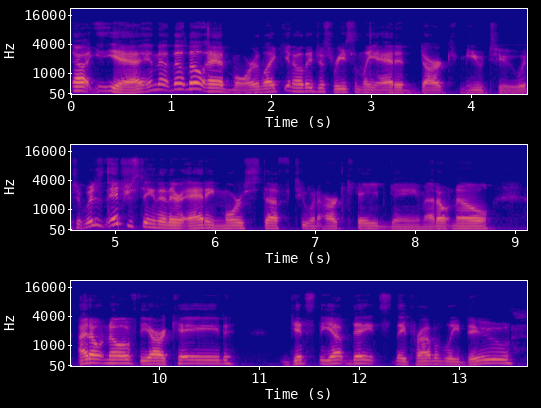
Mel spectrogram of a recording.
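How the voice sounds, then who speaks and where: A man with a stuffy nose co-hosting a casual gaming podcast. He rambles at a middling pitch, restarting sentences and leaning on fillers. The recording is dry and close, with no room sound. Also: lively intonation, moderate pace, fairly bright tone, no room sound. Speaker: podcast co-host.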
